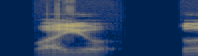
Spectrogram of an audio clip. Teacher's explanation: حمزہ تھوڑا جھٹکے کے ساتھ ادا کیا جائے گا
